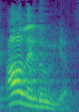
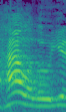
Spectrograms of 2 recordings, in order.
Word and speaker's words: alleluia: In America is where it started being pronounced with an H, and they said hallelujah.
